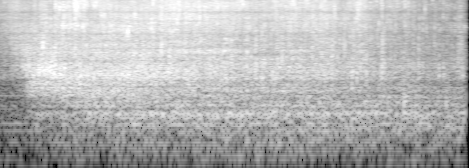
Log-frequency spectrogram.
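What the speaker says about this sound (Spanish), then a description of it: "Ahora es momento de agregar nuestra salsa." Salsa poured into a hot pan of cooked onion bursts into a loud, hissing sizzle that starts suddenly and then holds steady, close by, with no talk.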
